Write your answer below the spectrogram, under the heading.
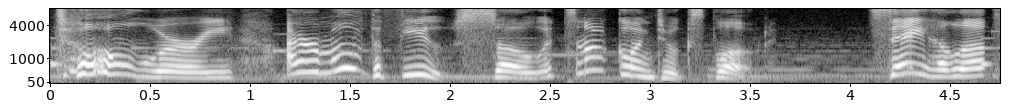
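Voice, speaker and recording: A put-on character voice with a playful tone moves at a moderate pace over clear music in the background. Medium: video game. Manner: light, lilting, playful.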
